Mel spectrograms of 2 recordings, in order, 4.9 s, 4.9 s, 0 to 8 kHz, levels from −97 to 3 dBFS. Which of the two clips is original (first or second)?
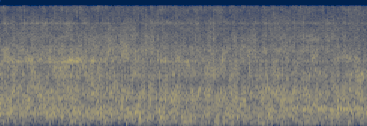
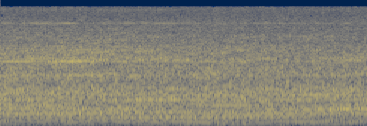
second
